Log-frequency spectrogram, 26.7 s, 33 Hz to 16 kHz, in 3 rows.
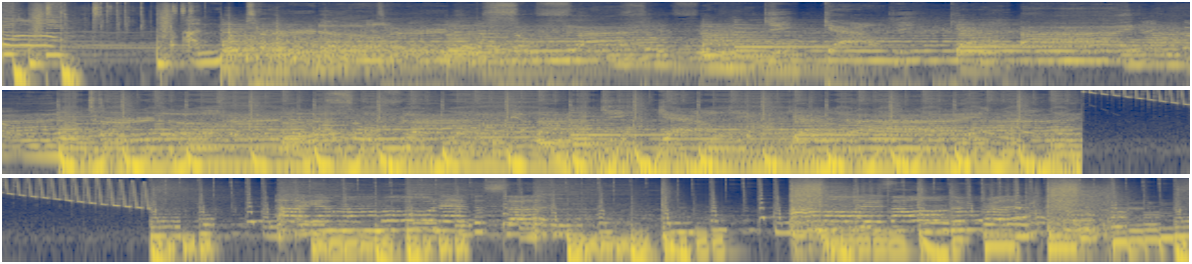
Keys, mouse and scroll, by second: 0.1 click, 1.1 click, 2.9-3.3 drag, 3.8 click, 5.9 click, 6.1 click, 17.7 click.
